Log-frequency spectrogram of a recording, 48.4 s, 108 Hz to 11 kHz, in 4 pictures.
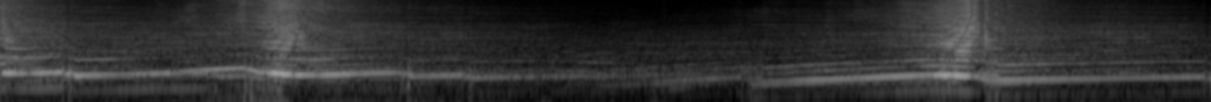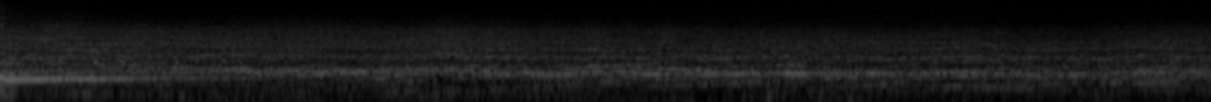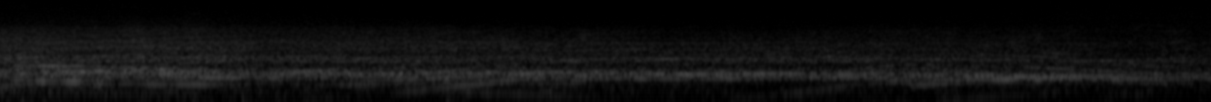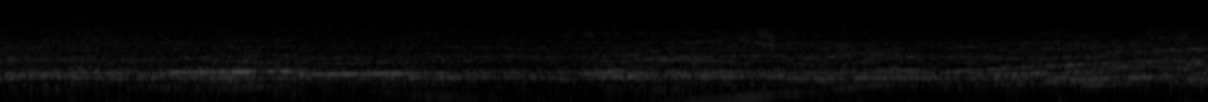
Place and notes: Gold Cup 2020 ... 600 evens practice ... dpa bag MixPre3 ...
Scarborough, UK, 11 September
